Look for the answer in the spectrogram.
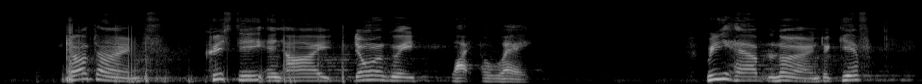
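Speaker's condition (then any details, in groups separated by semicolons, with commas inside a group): Down syndrome; diagnosed at birth; giving talk at Spring q conference with wife Christy; host urges listeners to listen closely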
